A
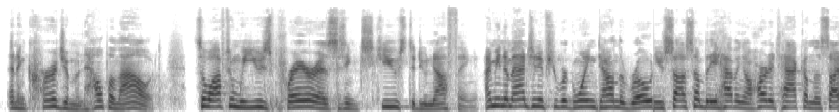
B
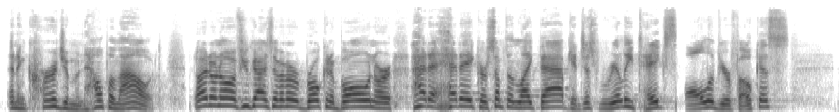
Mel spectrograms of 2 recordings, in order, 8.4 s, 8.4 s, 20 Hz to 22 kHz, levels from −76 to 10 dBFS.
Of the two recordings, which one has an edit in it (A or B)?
B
